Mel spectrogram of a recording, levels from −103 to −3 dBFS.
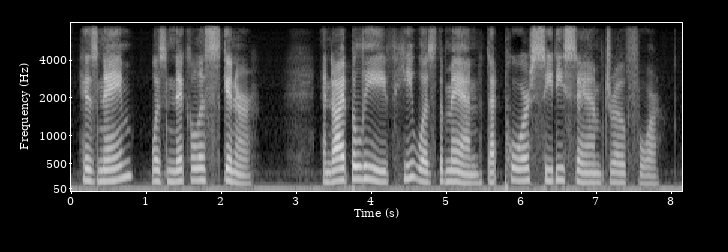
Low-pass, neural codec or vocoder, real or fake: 7.2 kHz; codec, 16 kHz in and 24 kHz out, 1 kbps, XY-Tokenizer; fake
